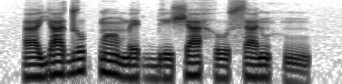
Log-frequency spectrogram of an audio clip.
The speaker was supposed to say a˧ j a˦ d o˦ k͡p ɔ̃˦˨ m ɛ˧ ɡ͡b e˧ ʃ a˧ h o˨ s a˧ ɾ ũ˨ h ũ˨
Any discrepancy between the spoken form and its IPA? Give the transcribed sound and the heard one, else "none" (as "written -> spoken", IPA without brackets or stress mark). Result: e˧ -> e˨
